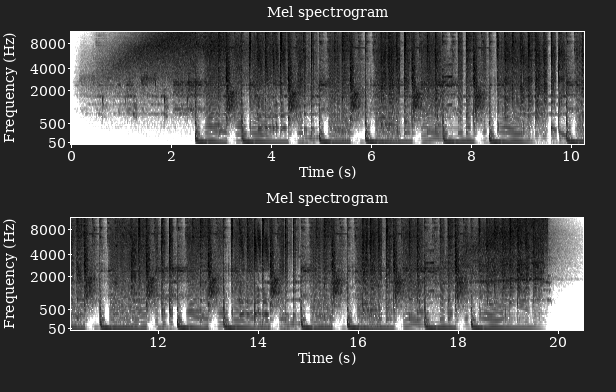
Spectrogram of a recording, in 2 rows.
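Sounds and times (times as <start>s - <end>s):
hi-tech presentation music: 0.2s - 19.8s.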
